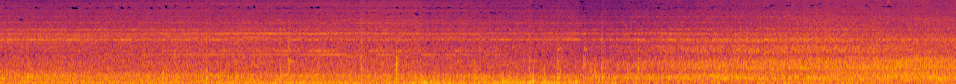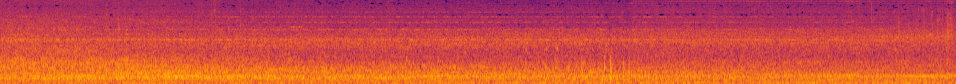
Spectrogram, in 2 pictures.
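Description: Vande Bharat Express sleeper trainset rolling past on the rails: a steady rumble of wheels on track under a continuous whine, with a few sharp clicks in the first several seconds.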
